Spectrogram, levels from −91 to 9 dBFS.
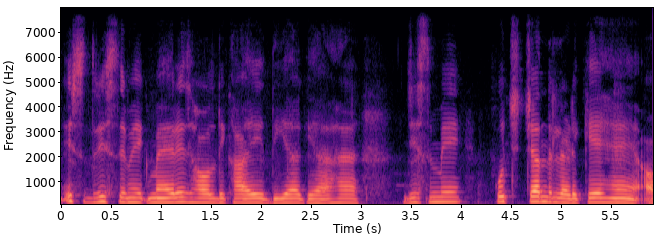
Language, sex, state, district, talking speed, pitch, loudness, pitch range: Hindi, female, Jharkhand, Ranchi, 160 wpm, 175 Hz, -18 LUFS, 165-195 Hz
